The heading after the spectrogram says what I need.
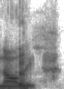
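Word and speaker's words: Einaudi: Oh my God, I'm trying to pronounce his name correctly. It's okay. Leduco Analdi. Okay. And Aldi. Yes, Okay. Analdi.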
